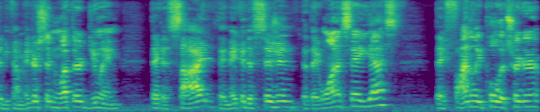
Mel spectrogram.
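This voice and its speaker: Somewhat breathy and animated in tone, a man speaks at a fairly quick pace. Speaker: small business owner teaching marketing. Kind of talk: tutorial. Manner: fast.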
